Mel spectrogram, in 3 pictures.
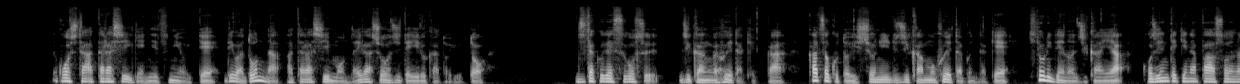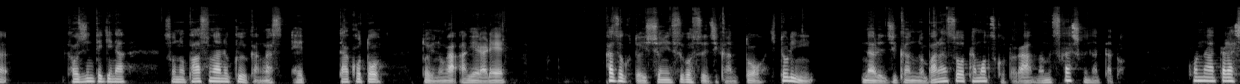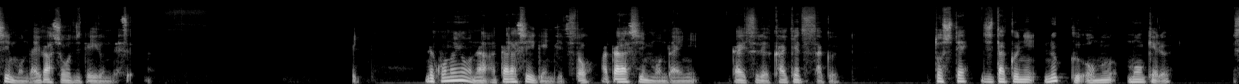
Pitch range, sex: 85-130 Hz, male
